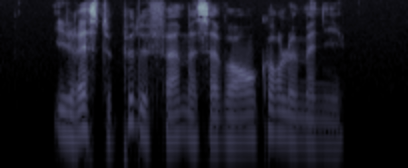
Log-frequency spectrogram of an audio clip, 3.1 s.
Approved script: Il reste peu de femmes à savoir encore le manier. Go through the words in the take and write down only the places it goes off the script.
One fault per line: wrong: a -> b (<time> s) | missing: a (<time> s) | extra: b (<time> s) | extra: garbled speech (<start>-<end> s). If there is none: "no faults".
no faults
